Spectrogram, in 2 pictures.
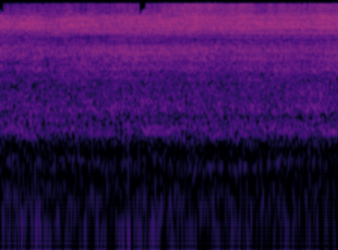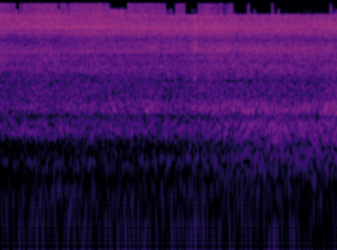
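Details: Professional dental cleaning after braces removal to remove remaining bracket glue: steady high-pitched hiss and spray of the instrument with faint room noise; dental scaler in use.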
